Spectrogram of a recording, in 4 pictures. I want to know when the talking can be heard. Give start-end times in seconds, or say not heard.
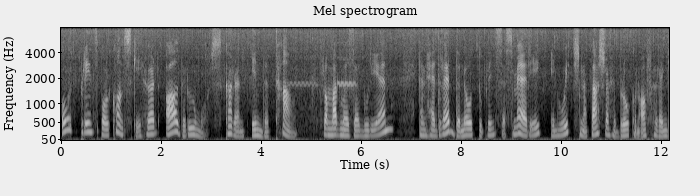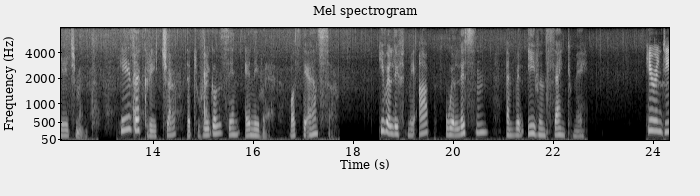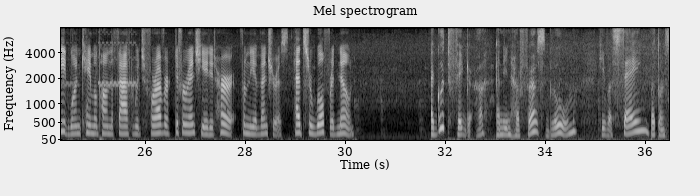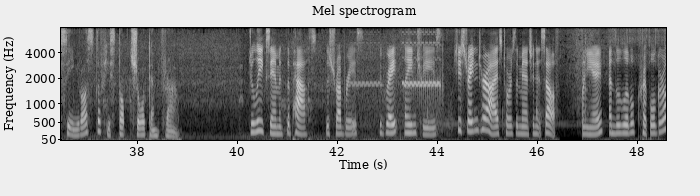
0.0-17.8, 18.6-22.7, 23.9-30.2, 31.7-38.9, 40.2-48.5.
